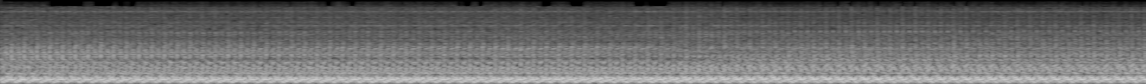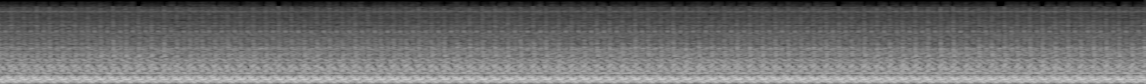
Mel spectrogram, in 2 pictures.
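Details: Candy washing machine, final spin, half load, synthetics: loud droning spin with a heavy rhythmic pulse about twice a second, cause not stated. Very noisy, loud spin noise.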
